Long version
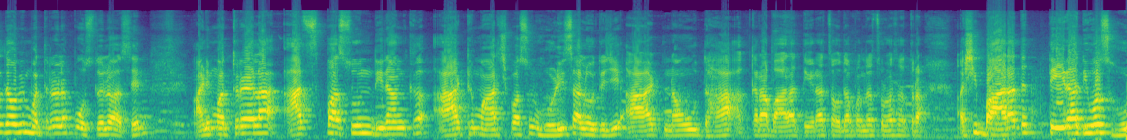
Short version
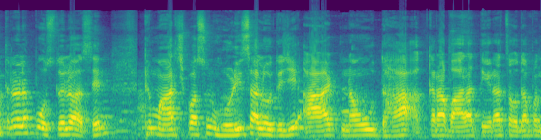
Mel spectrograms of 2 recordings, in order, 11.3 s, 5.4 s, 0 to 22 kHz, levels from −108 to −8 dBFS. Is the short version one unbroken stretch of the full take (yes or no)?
no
